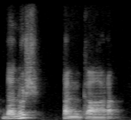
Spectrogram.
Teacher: This visarga, because its next letter starts with a murdanya, the visarga will become murdanya shakara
